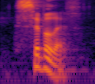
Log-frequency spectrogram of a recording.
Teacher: The Ephraimites, unable to pronounce the sh sound, say sibboleth, and thereby seal their own fate.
